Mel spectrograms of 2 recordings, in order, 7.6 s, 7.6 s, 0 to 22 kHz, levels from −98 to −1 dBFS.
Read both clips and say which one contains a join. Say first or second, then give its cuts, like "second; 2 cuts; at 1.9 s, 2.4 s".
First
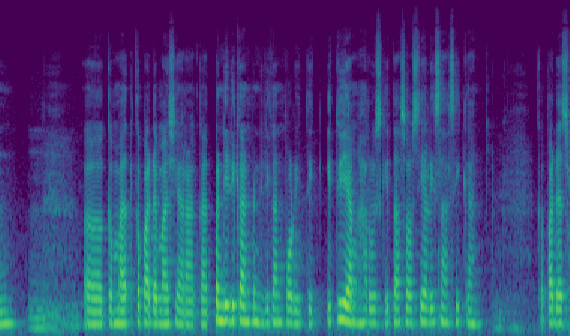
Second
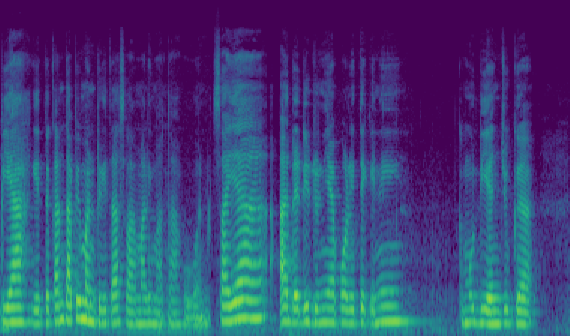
second; 1 cut; at 2.8 s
